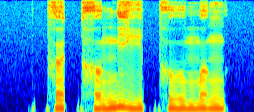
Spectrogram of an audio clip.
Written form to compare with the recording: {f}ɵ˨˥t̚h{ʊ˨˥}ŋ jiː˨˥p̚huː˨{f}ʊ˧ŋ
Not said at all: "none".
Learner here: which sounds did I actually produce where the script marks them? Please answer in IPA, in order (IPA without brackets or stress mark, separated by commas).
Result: pʰ, ʊ˨˥, m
